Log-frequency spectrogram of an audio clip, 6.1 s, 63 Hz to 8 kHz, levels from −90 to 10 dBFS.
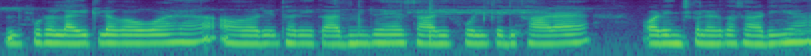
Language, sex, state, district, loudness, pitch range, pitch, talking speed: Hindi, female, Bihar, Katihar, -19 LUFS, 190-200 Hz, 195 Hz, 215 wpm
